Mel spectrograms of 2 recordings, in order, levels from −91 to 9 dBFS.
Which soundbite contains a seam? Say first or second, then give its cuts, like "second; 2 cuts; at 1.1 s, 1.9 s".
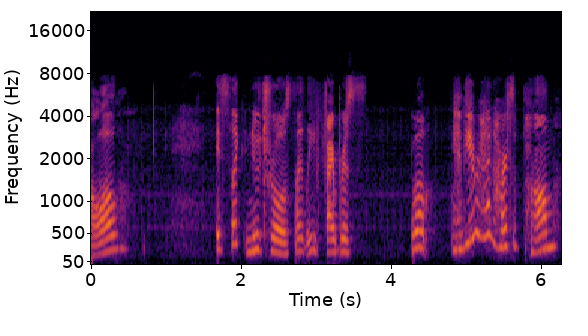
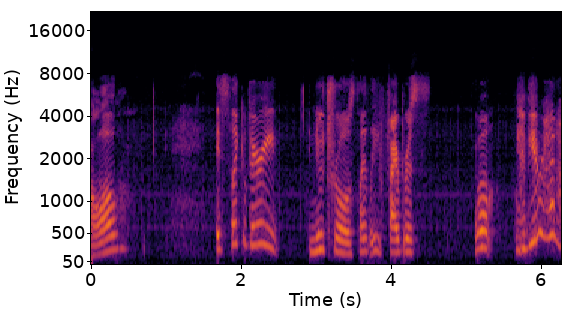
first; 1 cut; at 2.0 s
